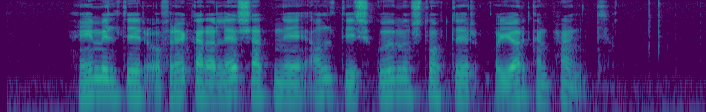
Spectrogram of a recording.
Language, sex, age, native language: Icelandic, male, 60-69, Icelandic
